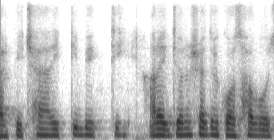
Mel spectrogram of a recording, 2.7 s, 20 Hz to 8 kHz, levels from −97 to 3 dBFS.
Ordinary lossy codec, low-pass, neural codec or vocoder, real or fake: Opus, 32 kbps; 7.2 kHz; codec, 16 kHz, 0.9 kbps, LongCat-Audio-Codec; fake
